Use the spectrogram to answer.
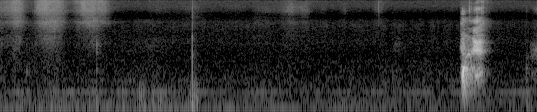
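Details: A sharp hiccup sound after quiet sounds, replayed from a cartoon (character Pinkie), not a real recording. Hiccups.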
